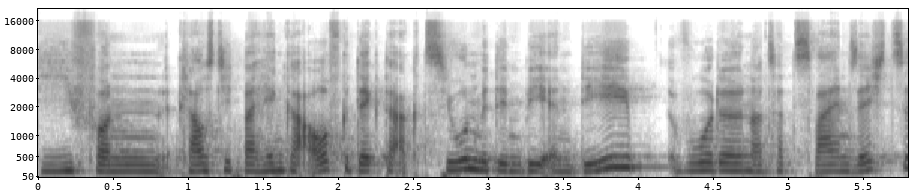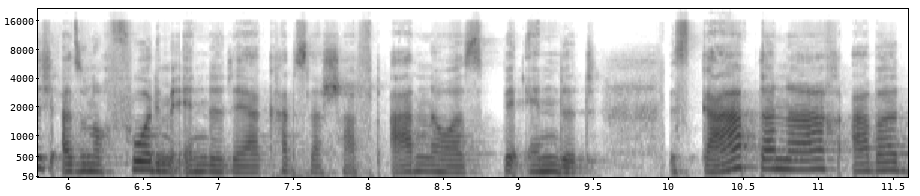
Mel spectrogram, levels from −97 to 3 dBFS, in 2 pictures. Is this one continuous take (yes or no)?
no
